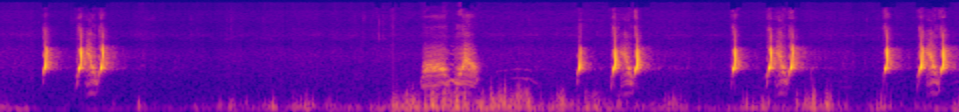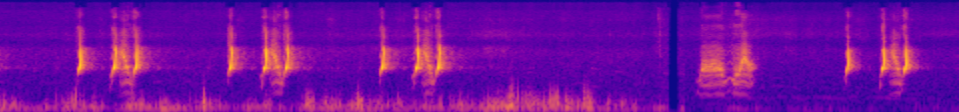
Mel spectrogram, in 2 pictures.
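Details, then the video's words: In a village setting, a male quail gives sharp, high, clipped notes in quick pairs and triplets, about once a second, over a low background rumble; quail. "Amazing quails calling | batair ki zabrdast awaz"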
